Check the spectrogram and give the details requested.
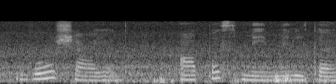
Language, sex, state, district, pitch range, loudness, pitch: Hindi, female, Haryana, Jhajjar, 195-245 Hz, -18 LUFS, 210 Hz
